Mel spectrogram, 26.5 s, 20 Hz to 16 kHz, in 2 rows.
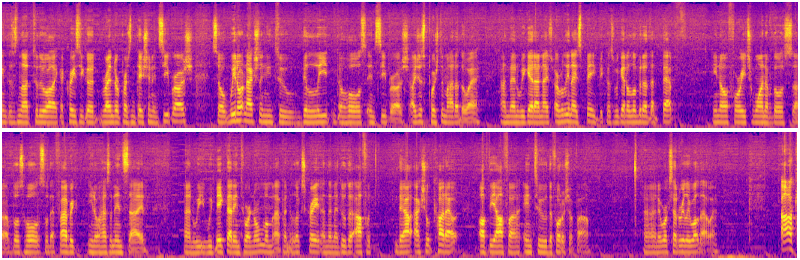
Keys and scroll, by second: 12.1 ctrl+z.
